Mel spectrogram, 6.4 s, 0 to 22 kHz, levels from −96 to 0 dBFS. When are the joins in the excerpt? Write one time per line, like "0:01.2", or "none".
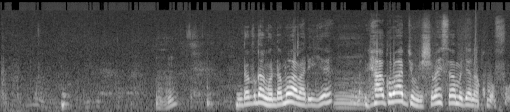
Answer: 0:02.0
